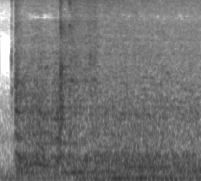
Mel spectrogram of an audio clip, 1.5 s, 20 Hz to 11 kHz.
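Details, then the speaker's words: 2010 Ford F-150 5.4L with random no-crank/no-start, PCM suspected bad: starter relay bypassed by latching terminal 87 with test kit; short crank, engine catches right away and idles, proving load side of circuit good; normal crank and start. "and it started right up"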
